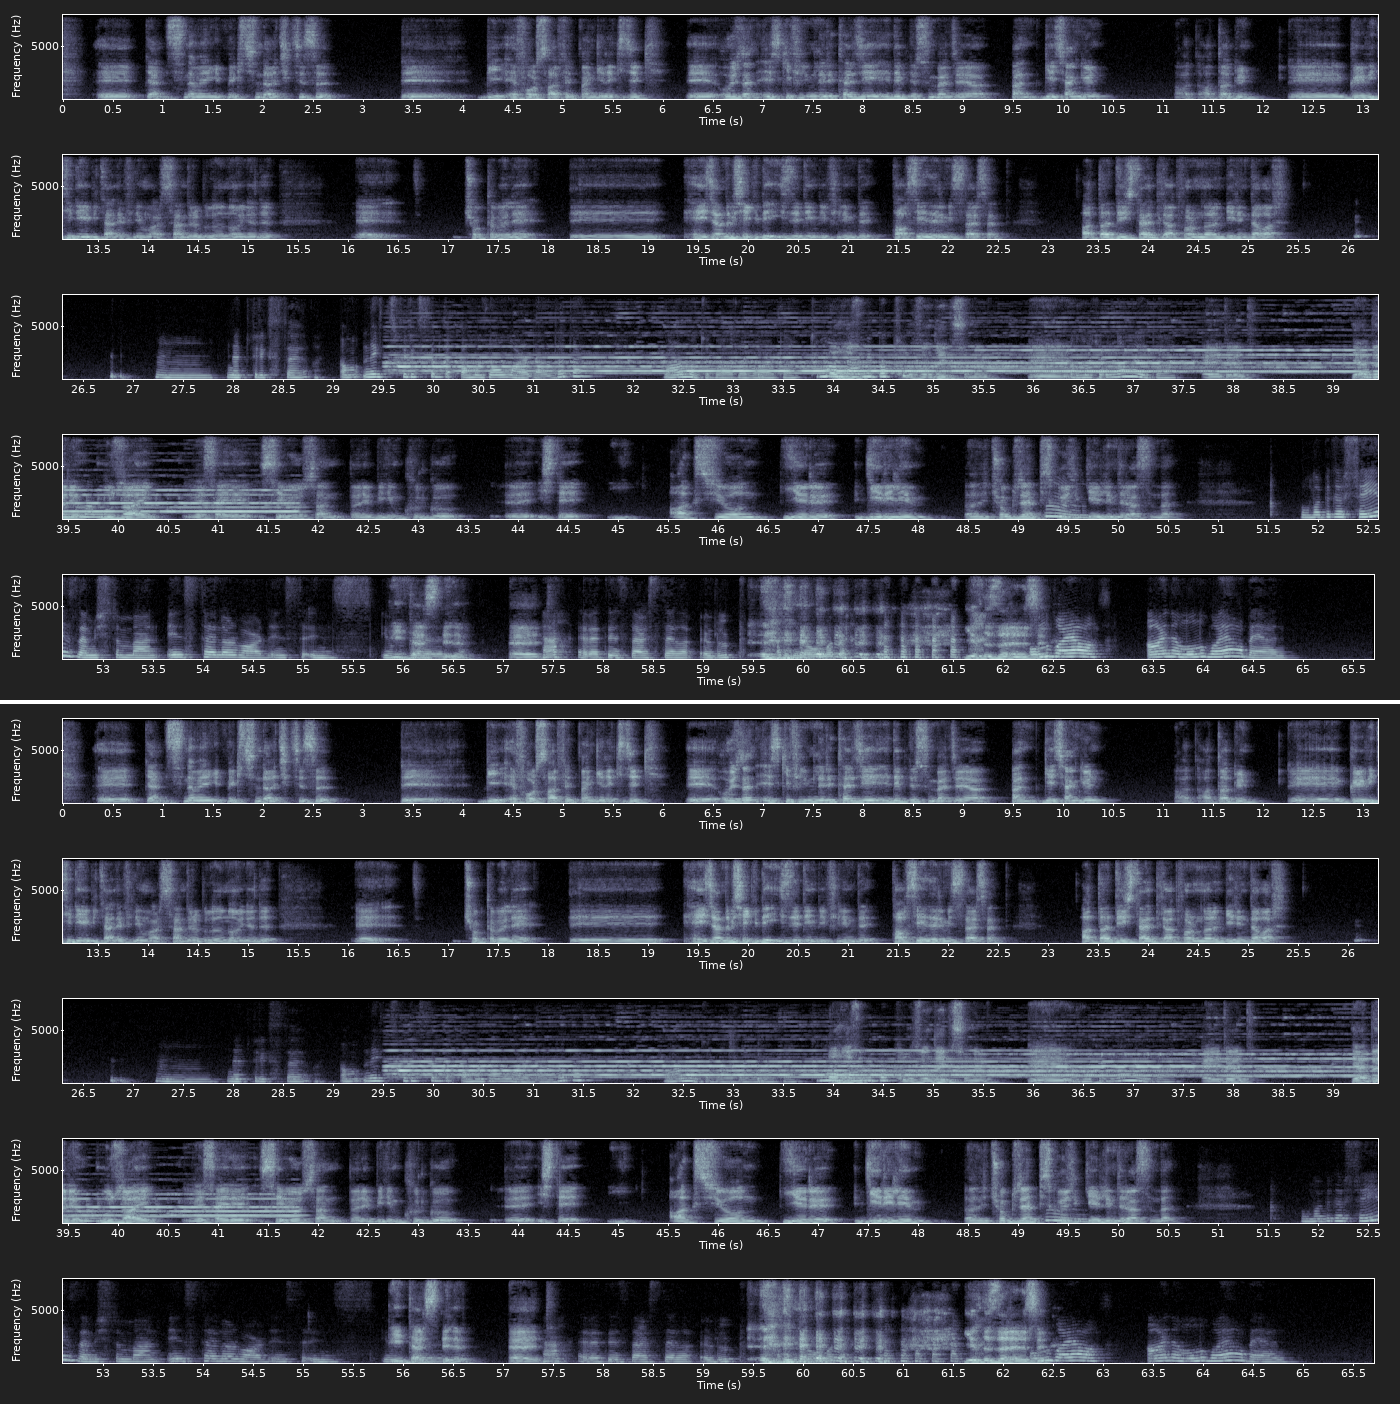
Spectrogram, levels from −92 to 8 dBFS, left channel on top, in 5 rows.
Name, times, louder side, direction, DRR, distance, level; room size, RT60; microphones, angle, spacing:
voice 1, 0.0-2.7 3.4-9.2 9.5-10.4 11.1-11.9 12.3-15.6 16.0-16.5 17.2-17.9 18.2-22.5 23.3-25.4 34.0-34.3 34.6-35.6 36.0-36.7 37.7-38.1 39.2-40.4 40.6-43.4 43.9-44.6 44.9-45.1 45.5-48.1 48.5-50.6 55.9-56.6 57.1-57.4 59.4-62.4, right 1 dB, 50° right, 0.8 m, -26 dB
voice 2, 27.2-28.8 29.1-31.6 32.3-34.8 36.4-37.5 39.3-39.9 49.3-49.7 51.8-55.4 55.8-56.6 57.4-59.3 59.9-60.3 60.8-61.8 62.3-63.0 63.4-64.8, left 6 dB, 85° left, 0.3 m, -27 dB
sound 1, 29.5-41.8, left 1 dB, 5° left, 0.4 m, -22 dB
3.3 x 2.3 x 2.5 m
head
